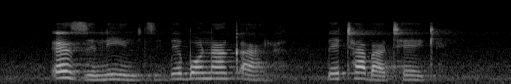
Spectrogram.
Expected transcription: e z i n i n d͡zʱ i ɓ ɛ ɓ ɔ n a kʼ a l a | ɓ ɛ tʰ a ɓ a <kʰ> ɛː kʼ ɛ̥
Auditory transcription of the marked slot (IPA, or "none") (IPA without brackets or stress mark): tʰ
